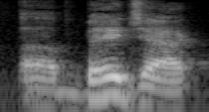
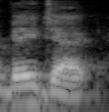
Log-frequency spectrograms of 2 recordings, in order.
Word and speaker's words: Bajc: Sarah Bajak, I believe is how you pronounce her name, Sarah Bajak, the girlfriend of one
